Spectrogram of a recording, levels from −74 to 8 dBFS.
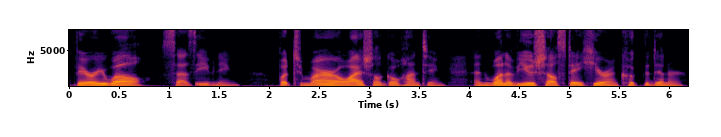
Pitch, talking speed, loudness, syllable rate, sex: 170 Hz, 215 wpm, -18 LUFS, 5.5 syllables/s, female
